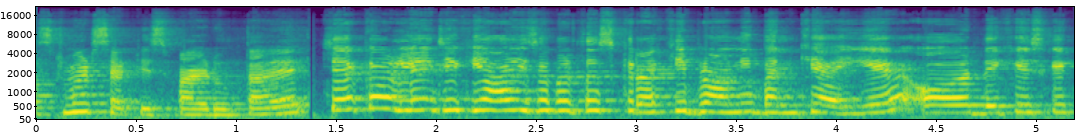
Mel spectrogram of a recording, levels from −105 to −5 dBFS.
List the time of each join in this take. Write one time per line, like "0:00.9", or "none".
0:01.4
